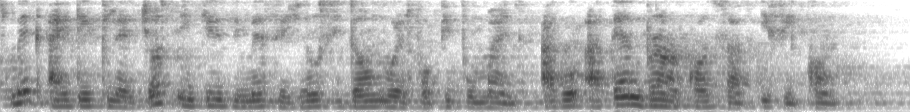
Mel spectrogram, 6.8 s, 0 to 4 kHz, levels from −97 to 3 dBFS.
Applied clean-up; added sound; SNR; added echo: none; none; none; reverberation time 1.5 s.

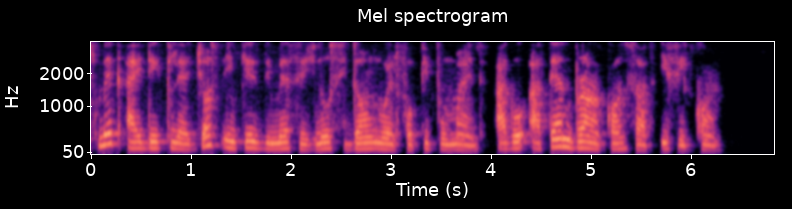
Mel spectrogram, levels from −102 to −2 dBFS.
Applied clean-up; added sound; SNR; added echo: none; none; none; none.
